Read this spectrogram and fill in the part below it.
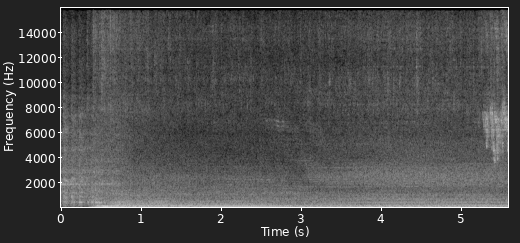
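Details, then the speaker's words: LS V8-swapped Mercedes 124 chassis on its first start after a throttle body correction: it settles into a steady rumble with a thin, faint squeal from the worn belt and tensioner, a pre-existing fault due to be replaced next. "There's our belt squeak. We had that before, tensioner and belt."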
